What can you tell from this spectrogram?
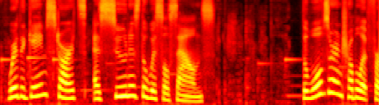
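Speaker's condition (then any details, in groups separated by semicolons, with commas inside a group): No condition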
